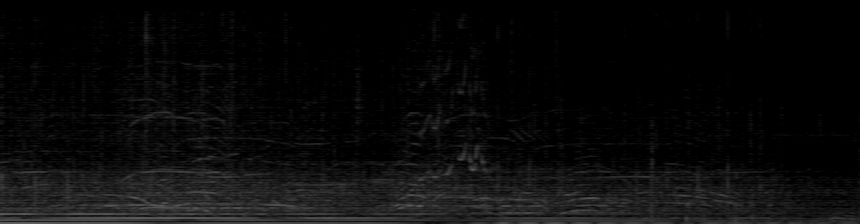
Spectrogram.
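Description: A live band's closing chord held and slowly fading away, its lowest notes dropping out about halfway through, with voices calling out from the audience over it.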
